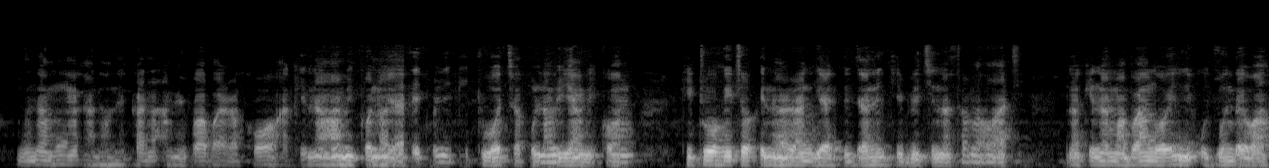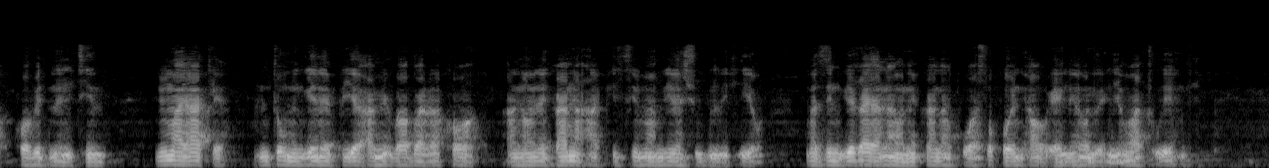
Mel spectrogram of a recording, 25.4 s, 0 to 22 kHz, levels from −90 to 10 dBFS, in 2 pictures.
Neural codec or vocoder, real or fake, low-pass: codec, 16 kHz in and 24 kHz out, 1.1 kbps, FireRedTTS-2 codec; fake; 7.2 kHz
